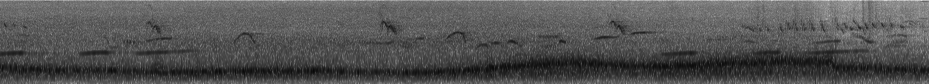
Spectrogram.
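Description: Forest ambience track of small birds chirping in short rising and falling notes over a loud rushing noise that slowly swells and fades, looping about every six seconds.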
